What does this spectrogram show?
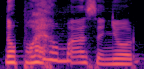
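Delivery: high, drawn-out imitation of weeping prayer; mock tearful pleading. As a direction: plead in a hammed-up wail. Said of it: "de ruego y la gente llorando".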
